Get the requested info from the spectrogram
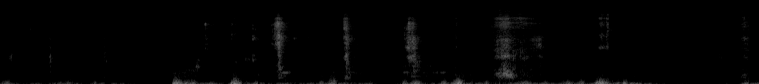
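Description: Close-miked crunching and chewing of a fresh lettuce-leaf wrap, a run of crisp crunches beginning about two seconds in, with one more crunch near the end.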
